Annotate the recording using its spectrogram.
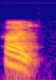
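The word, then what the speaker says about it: Hull: Французькою кажуть Аль. – Аль. – Аж не вимовляють. Ага. Аж Аль. Кажуть Аль. – Ага, окей. – Аж не вимовляють. Угу. Ну фактично, якщо вимовити місто на англійський манер, назву міста на англійський манер, ага, то це був би Хал.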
